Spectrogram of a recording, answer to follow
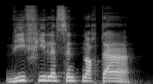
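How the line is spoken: Called after. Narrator (German): rief Nick ihm nach

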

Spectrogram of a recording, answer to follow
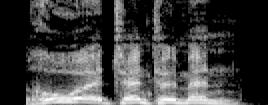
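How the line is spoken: Thundering. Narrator (German): donnerte Master Duncan

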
